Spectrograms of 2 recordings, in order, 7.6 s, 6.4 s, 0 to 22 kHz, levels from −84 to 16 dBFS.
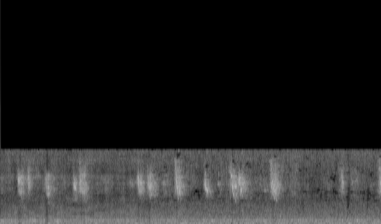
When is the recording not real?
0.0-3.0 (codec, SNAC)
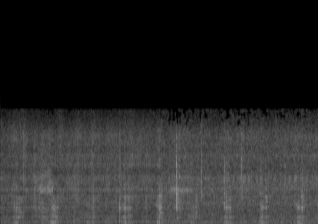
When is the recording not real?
0.0-3.2 (codec, SNAC)

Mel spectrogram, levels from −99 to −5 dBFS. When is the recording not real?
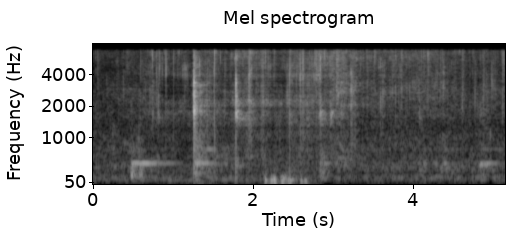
0.8-3.0 (codec, SNAC)

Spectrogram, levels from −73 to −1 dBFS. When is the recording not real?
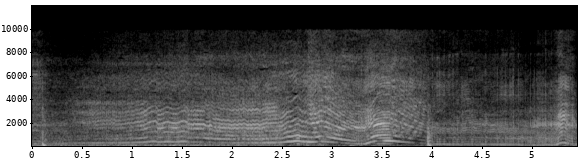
0.0-0.6 (codec, SNAC)

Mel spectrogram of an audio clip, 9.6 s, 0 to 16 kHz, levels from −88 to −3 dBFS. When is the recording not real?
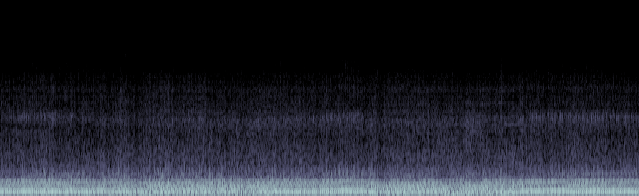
0.7-1.6 (codec, SNAC); 6.6-7.8

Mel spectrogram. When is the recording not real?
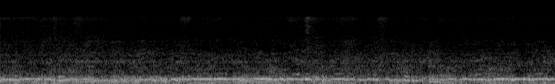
0.0-5.6 (codec, SNAC)

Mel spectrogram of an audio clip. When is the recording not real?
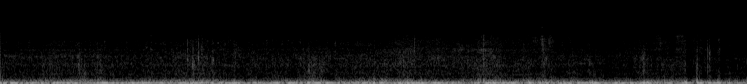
2.2-7.5 (codec, SNAC)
